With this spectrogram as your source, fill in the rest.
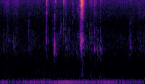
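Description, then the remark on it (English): Someone takes a quiet swig of water: faint wet mouth clicks and a soft gulp midway over a low steady hum, with no talking. “I need a little bit of water here, so I'm going to swig a boil water and we're going to get on with it.”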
